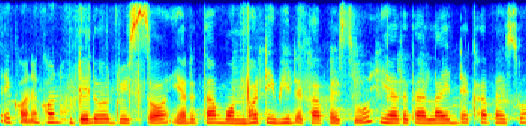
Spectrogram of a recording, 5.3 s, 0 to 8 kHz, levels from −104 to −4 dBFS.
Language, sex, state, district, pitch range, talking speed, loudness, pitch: Assamese, female, Assam, Sonitpur, 235-250 Hz, 180 wpm, -19 LUFS, 240 Hz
